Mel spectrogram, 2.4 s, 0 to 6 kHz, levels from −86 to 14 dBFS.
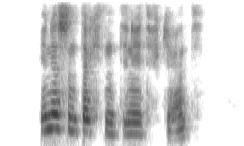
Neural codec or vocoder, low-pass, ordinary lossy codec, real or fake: none; 5.4 kHz; MP3, 48 kbps; real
